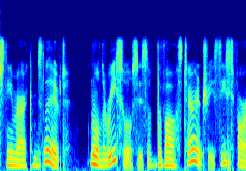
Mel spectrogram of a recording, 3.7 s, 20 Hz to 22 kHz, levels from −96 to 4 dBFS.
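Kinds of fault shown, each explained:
Clock drift between sender and receiver: The sending device's audio clock runs roughly 4% slow relative to the receiver's, so audio arrives a little more slowly than it is played out and the jitter buffer keeps draining. The receiver has to keep stretching the sound to avoid running dry. Throughout the speech this gives a faintly dragging, uneven pace rather than one obvious glitch.
Repeated timing corrections: Because of that slow sender clock, the receiver keeps inserting small stretches of repeated or extended material, always lengthening and never cutting, from about 0.12 s to 3.33 s. Playback runs at about 96% speed over that span, adding something like 150 ms overall. The edits are small and unevenly spaced, so they come across as slight hiccups and a wobbly, slightly slowed tempo in the speech.
Short stall from a late packet: Near the end, one packet fails to arrive on time and the jitter buffer briefly empties. 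From 3.41 s to 3.48 s the receiver holds the last sound for 50 ms until the packet turns up, then resumes from the same point, so nothing is lost. It is heard as a brief drawn-out sustain with a faint buzzy or dipping quality, through the Opus call path whose band tops out at 8 kHz.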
